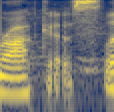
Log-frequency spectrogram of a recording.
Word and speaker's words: ROCIS: The group goes by the name Raucous, like Raucous Noise or Raucous Party, but it's spelled R-O-C-I-S.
